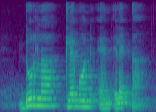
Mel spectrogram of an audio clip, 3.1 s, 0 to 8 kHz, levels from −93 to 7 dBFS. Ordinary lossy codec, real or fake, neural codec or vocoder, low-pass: none; real; none; 7.2 kHz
